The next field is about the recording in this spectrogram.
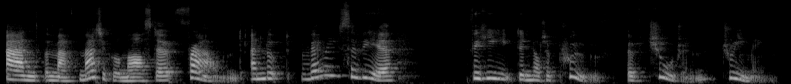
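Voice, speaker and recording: A woman narrating a children's story from a script, with measured, deliberate phrasing. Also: a little high, very animated, bright, forceful tone. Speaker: storybook reader.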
